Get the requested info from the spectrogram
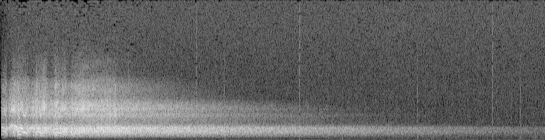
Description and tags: Oh What A Joyous Day!
Me laughing maniacally :D Muahahaha!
